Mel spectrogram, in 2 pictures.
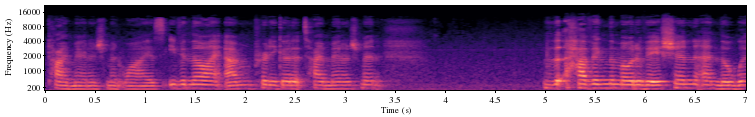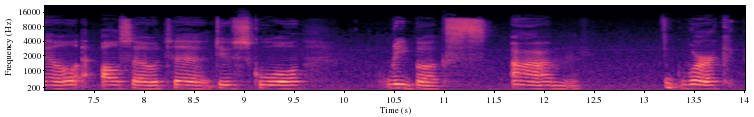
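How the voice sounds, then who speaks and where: A woman's voice: low voice, level tone, slow, rough recording. A young woman in her twenties chatting casually about her reading habits in a vlog, rambling with lots of fillers and restarts. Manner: rambling, filler-heavy, self-correcting. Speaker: booktube vlogger. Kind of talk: casual tag video chat.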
